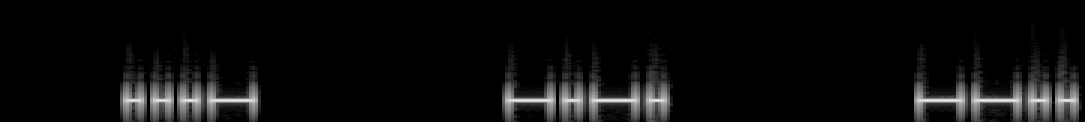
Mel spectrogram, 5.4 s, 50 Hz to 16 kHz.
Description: Morse code, heard as a keyed tone, about 17 wpm, spaced as for 6 wpm, 700 Hz. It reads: VCZ
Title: USA Call Signs - 6x Character Spacing - 17wpm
